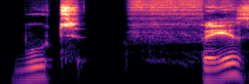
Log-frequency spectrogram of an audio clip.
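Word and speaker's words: Wout Faes: monstery again let's have the bought player called woot phase is how you pronounce his name he's a belgian center back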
